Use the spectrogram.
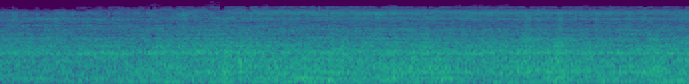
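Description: A Hornby, Airfix or Mainline model railway locomotive runs around the track, giving a steady, close mechanical whir and hiss with a faint rolling clatter that continues unbroken, with no talking.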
